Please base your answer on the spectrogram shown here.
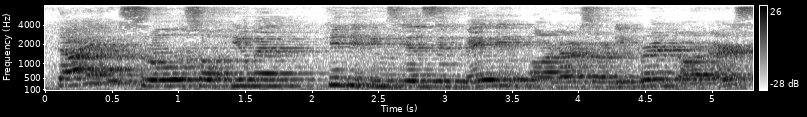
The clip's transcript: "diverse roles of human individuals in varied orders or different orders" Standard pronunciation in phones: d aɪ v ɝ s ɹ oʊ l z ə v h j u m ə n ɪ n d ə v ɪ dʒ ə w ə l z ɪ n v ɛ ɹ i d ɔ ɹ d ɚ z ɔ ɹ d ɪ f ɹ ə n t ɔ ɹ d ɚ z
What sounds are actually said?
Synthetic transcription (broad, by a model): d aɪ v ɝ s ɹ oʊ l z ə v h j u m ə n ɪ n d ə f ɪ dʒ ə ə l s ɪ n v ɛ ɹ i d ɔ ɹ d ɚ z ɔ ɹ d ɪ f ɹ ə n t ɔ ɹ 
